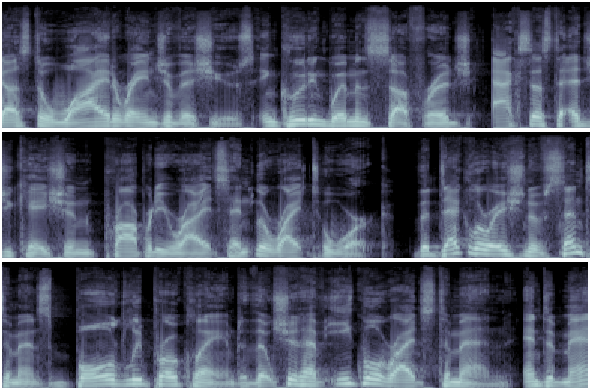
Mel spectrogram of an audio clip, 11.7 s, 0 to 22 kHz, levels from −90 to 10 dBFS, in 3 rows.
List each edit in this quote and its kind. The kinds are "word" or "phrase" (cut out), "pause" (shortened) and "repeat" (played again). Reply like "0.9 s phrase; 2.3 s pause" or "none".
5.6 s word; 9.6 s word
